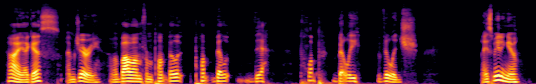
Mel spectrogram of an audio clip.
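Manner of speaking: soft, glum, deflated, downcast voice. Reading a Bob-omb's game dialogue aloud, downcast Jerry voice. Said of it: "Sorry I sound so down".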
